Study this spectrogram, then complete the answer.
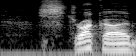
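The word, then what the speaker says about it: Starrucca: in our Northern regions whose pronunciations bear little resemblance to their spelling since strua looks phonetically like Stuka equino like equinunk and chug nut looks like choconut where famed Aviator Charles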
